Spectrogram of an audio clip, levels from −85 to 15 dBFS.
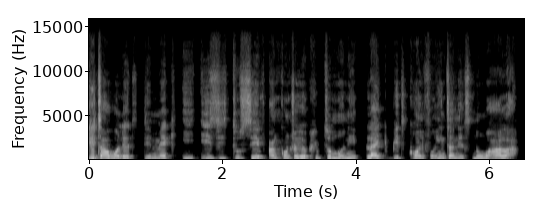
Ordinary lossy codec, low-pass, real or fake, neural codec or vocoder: none; 14.4 kHz; fake; vocoder, 44.1 kHz, 128 mel bands, Pupu-Vocoder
